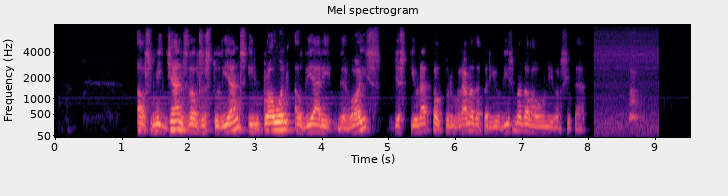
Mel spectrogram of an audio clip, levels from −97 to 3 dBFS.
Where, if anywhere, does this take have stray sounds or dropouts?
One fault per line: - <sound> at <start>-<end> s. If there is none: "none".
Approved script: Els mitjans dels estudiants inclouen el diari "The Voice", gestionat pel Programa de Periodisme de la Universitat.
- bark at 8.6-8.9 s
